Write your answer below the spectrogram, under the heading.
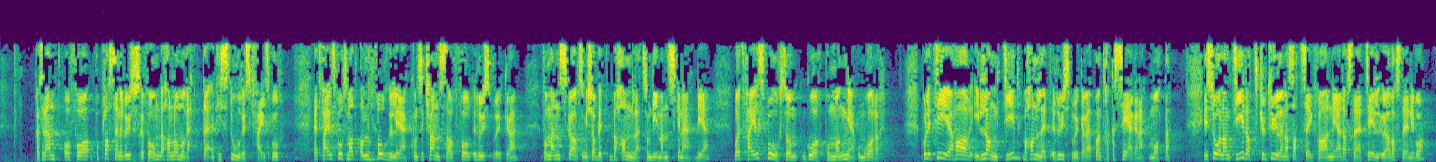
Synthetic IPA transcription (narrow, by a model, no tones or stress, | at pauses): pʰɾɛsɪd̪ɛnt̪ɔfoːpʰɔpʰlɑsɛnɾʉːsʁɛfɔɾmd̪ɛhɑnd̪ləɾɔmɔʁɛt̪ːəʔɛt̪hɪst̪uːɾɪskfæɪlspuːɾ | ɛt̪fæɪlspuːɾsɔmhɑɾt̪ɑlʋoːɾlɪəkʰʊnsəkʰʋɛnsəɾfɔɾɾʉːsbɾʉ̰ːkəɾə | fɔɾmɛnːəskəɾsɔmɪçːəhɑɾblɪt̪bəhɑnd̪lət̪sɔmd̪ɪmɛnːəskənəd̪ɪɔɛt̪fæɪlspuːɾsɔmɡoːɾpʰɔmɑŋːəʔʊmʁoːd̪ə̰ʁ | pʰʊlɪt̪ʰiːəɦɑːɾɪlɑŋt̪ʰiːd̪bəhɑnd̪lət̪ɾʉːsbɾʉːkəɾəpʰɔɛnt̪ʰɾɑkɑseːɾənəmoːt̪ə | ɪsoːlɑŋt̪ʰiːd̪ɑt̪kʰʉlt̪ʰʉːɾənhɑːɾsɑt̪ːsɛɡfʁɑːneːd̪əʁst̪ət̪ʰɪløːʋəʁst̪ənɪʋoː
